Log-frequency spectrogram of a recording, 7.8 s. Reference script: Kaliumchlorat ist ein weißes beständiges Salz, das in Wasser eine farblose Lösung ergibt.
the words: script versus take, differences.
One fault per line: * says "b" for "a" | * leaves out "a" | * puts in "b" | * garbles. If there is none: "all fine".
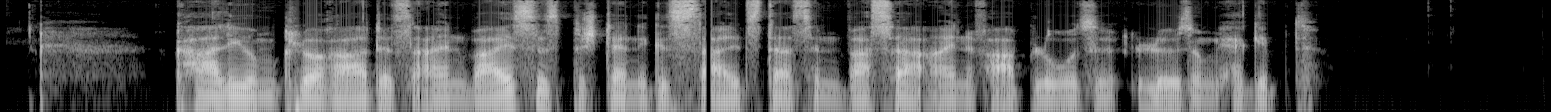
all fine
